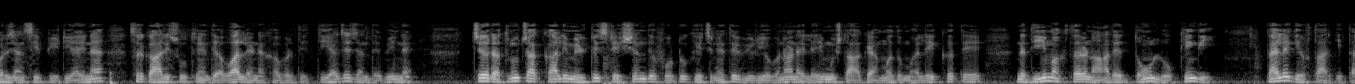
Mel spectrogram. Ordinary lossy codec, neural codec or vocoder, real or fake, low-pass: none; none; real; 7.2 kHz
